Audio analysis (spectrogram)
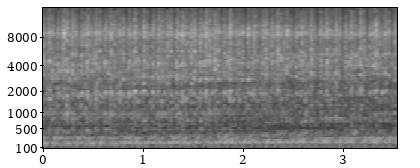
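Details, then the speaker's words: Packard 356 nine-main-bearing marine straight-eight, first run after rebuild, excess oil on cylinders clearing out: deep even rumble, steady beat, no knocks or misses; idling smoothly, final adjustment pending. "first run after rebuild so we had lots of oil on the cylinders and that all had to be kind of cleaned out so i think we're getting there now"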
